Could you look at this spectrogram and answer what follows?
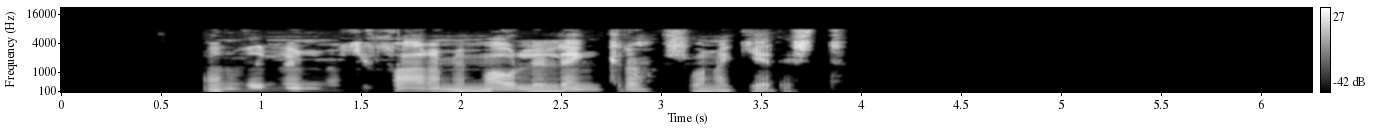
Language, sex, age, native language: Icelandic, male, 40-49, Icelandic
